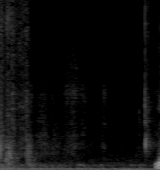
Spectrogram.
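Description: Faint rustle of paper book pages being handled and turned.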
